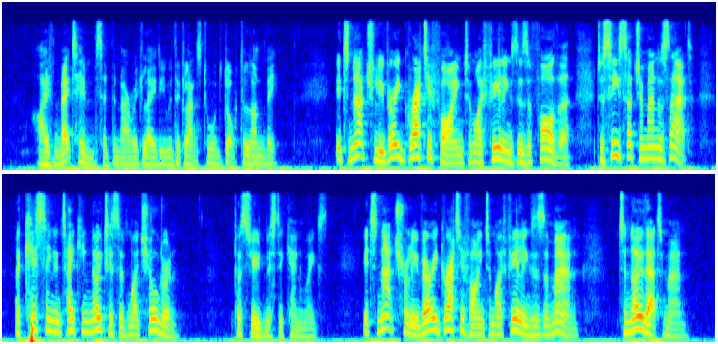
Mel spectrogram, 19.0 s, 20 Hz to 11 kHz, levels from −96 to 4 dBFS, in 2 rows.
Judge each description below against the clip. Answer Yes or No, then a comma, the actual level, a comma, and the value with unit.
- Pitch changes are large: Yes, wide, 8.6 semitones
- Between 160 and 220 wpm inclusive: Yes, average, 175 wpm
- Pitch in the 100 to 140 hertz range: Yes, low, 135 Hz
